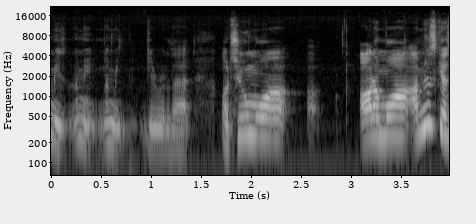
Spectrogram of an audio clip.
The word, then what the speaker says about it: Ottumwa: Ottumwa. Let me get rid of that. Ottumwa.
